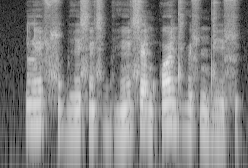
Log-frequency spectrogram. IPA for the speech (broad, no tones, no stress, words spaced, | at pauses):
lĩɬsʷəbɦisĩs bʱĩsɛn qʷĩdʱɨɬ ndiɬ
